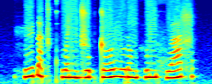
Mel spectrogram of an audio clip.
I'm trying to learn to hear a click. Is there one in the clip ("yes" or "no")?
no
